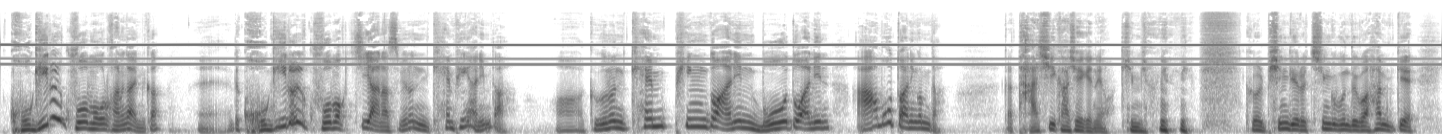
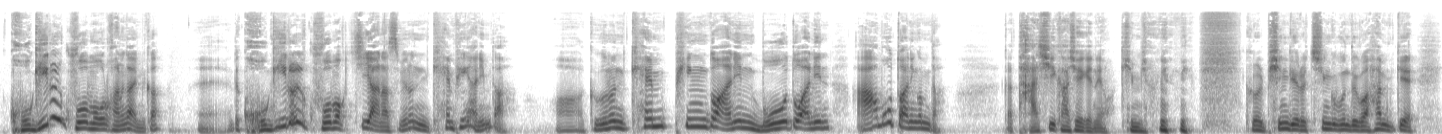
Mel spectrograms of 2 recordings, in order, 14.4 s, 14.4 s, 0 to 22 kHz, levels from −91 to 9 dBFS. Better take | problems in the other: second | high-pitched whine; loud; throughout; 5.5 kHz, 6 dB below the speech

